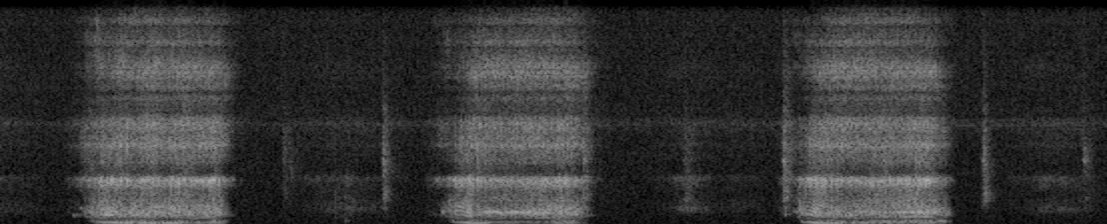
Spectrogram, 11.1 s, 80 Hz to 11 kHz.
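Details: Phone recording of a person asleep after practicing the 4-7-8 breathing technique: loud, rumbling snores on each in-breath, about three in eleven seconds, with quiet exhalations between; ordinary sleep snoring.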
